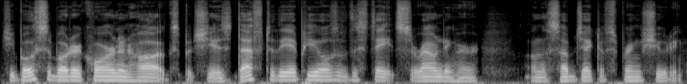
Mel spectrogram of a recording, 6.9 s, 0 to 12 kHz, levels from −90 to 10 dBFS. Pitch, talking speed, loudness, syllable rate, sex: 105 Hz, 220 wpm, -19 LUFS, 5.1 syllables/s, male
